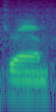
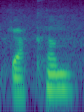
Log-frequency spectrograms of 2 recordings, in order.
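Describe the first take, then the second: First: The word has no k sound. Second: The word has an aspirated k sound. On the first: "Much easier for me to say dram" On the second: "with an aspirated k"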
